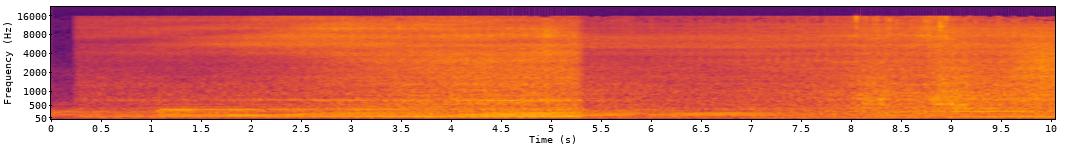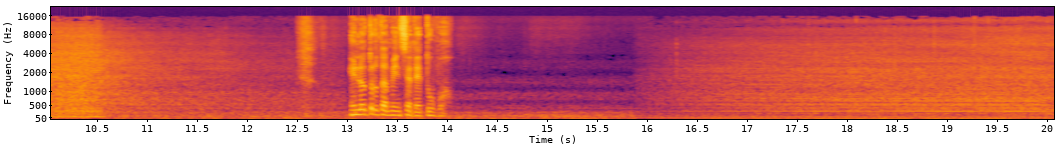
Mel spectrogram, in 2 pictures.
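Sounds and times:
car engine hum: 0.0 - 13.0, 14.1 - 20.0
second vehicle engine: 0.0 - 13.0, 14.1 - 20.0.

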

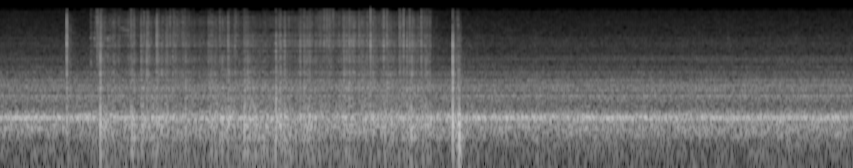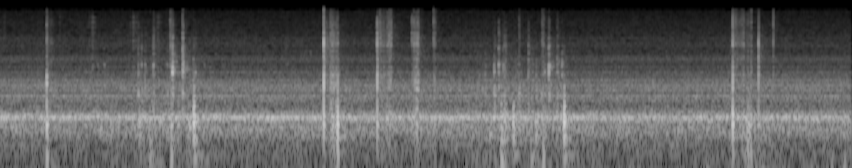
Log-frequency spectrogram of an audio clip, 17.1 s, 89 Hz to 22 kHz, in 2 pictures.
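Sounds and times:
steady hum: 0.0 - 17.0
electrode clicks and crackles: 0.6 - 4.7, 11.8 - 14.1, 15.8 - 16.4.

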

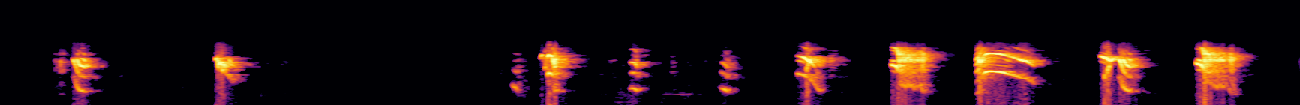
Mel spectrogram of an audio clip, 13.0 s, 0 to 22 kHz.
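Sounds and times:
parakeet calling: 0.6 - 1.1, 2.1 - 2.6, 5.1 - 6.6, 8.0 - 12.6.

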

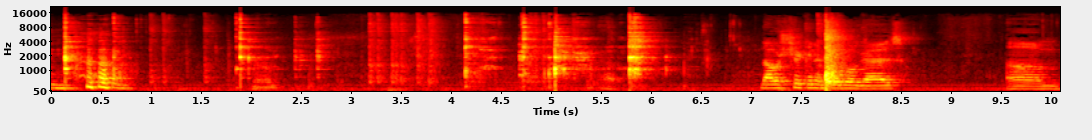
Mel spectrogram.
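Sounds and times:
cutlery clinking on plates: 1.6 - 6.3.

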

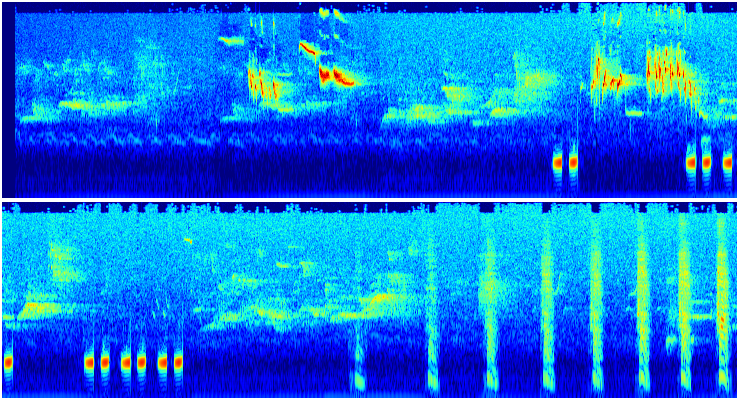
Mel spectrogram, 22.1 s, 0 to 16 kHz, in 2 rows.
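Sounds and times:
small birds chirping and singing: 0.2 - 22.0
hoopoe hollow calls: 8.3 - 8.6, 10.3 - 11.2, 12.3 - 13.8, 16.2 - 16.6, 17.4 - 22.0.

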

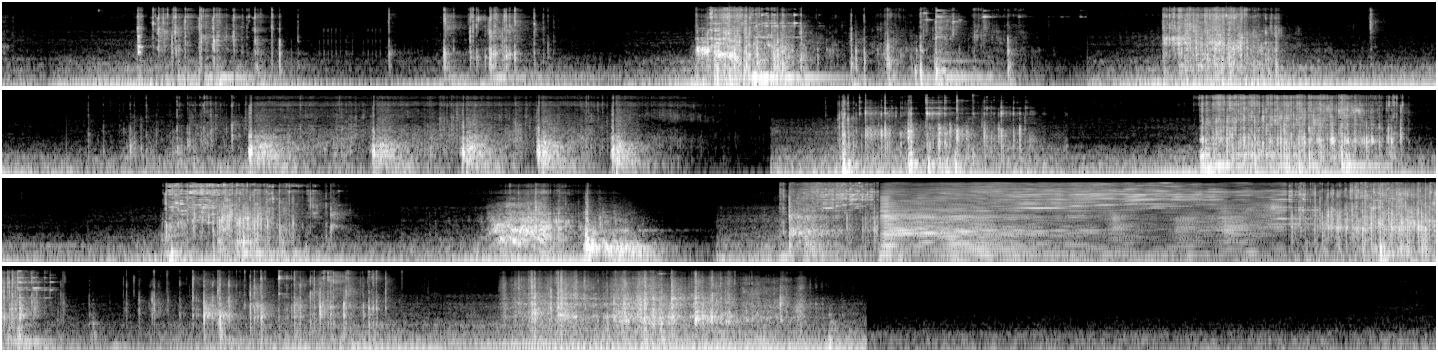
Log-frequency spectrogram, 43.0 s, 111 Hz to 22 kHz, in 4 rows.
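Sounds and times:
car engine hum: 0.0 - 30.3, 30.9 - 43.0
tyre crushing plastic: 11.3 - 16.4, 31.2 - 35.3, 36.0 - 38.7.

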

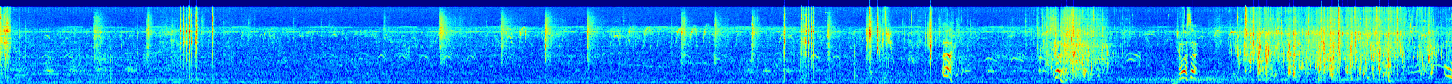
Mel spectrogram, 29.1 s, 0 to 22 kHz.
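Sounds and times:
steady low rumble: 0.0 - 7.4, 22.3 - 26.3
birds chirping: 0.0 - 29.0.

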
